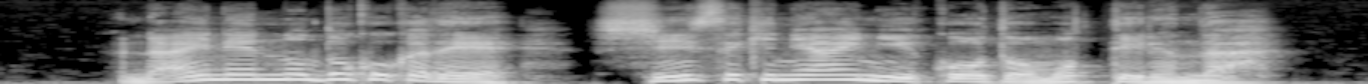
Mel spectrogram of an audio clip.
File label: man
